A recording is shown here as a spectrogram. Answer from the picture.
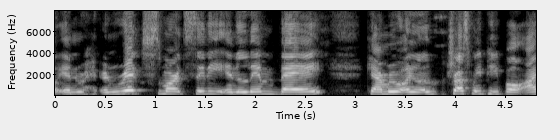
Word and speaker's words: Limbe: enrich Smart City in Lim Bay camon trust me people I had it's spelled l i MBE but you have to get used to the you be calling Austin but it's Lim Bay so we'll we'll get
